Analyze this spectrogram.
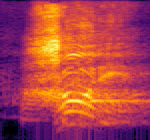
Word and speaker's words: júri: Olha, sílaba tônica, júri, isso aqui é mais forte.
